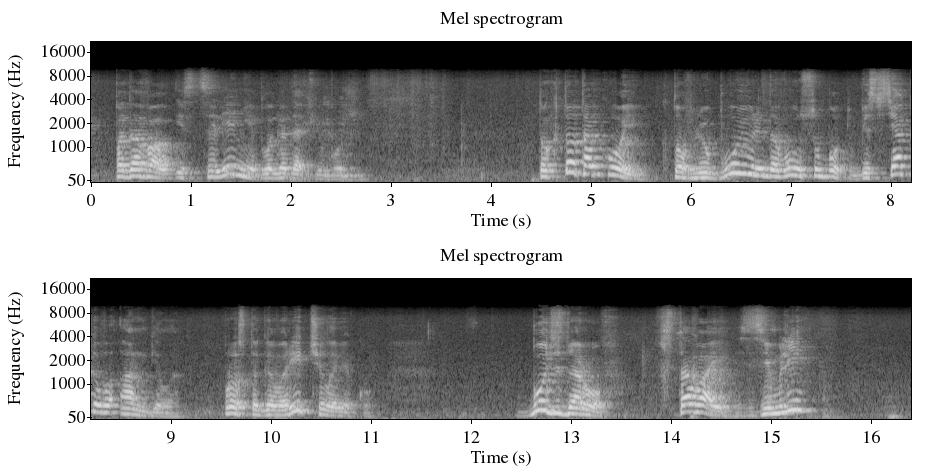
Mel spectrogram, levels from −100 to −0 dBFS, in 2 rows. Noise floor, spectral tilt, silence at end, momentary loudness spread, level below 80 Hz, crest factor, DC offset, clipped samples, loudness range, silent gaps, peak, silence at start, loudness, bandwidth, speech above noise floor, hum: -47 dBFS; -6 dB/octave; 0.1 s; 21 LU; -50 dBFS; 14 dB; under 0.1%; under 0.1%; 5 LU; none; -8 dBFS; 0 s; -21 LUFS; 10 kHz; 27 dB; none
